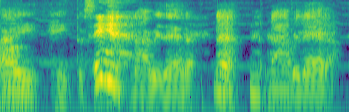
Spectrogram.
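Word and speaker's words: Nabulera (나빌레라): okay, so it's either, I see both, it's Naviolera or Nabulera. I'm pretty sure... – yeah, I think it's Naviolera, but the pronunciation is Nabulera. – Yeah, Nabulera. Yeah.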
